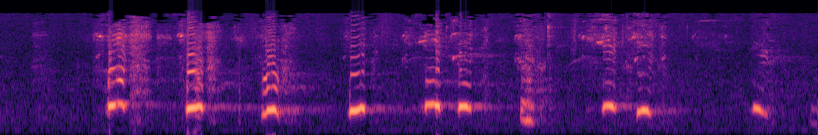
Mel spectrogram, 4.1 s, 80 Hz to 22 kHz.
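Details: Dog named Happy, excited over a stick in 2012, yips in a fast, uneven string: about nine bright, high, clipped barks, some in quick pairs, with a faint whine held between them.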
